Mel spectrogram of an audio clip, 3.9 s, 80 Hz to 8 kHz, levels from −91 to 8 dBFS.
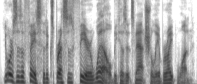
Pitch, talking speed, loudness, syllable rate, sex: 125 Hz, 215 wpm, -17 LUFS, 5.8 syllables/s, male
